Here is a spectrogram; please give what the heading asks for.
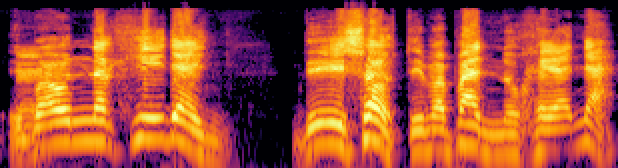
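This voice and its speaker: An actor playing a boisterous, tipsy village husband in an Ilocano comedy radio drama, with an Ilocano accent. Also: male voice, fairly high pitch, very animated, measured pace, bright, forceful tone, heavily acted.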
